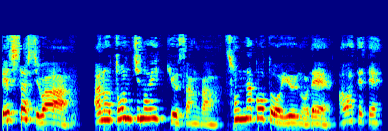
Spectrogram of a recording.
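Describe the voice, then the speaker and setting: A man's voice: high voice, big pitch swings, normal speed, darkish tone. A man preaching a sermon as a pastor, telling stories in an earnest, storytelling manner.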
